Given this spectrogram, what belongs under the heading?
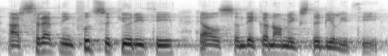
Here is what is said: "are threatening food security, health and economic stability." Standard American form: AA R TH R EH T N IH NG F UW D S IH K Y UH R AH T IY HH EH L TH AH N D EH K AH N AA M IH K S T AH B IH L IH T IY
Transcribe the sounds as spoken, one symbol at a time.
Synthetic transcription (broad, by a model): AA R T R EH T N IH NG F UW D S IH K Y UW R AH T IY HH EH L S AH N D EH K AH N AA M IH K S T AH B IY L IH T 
